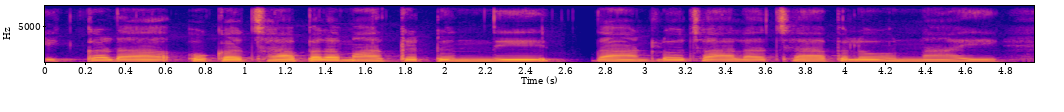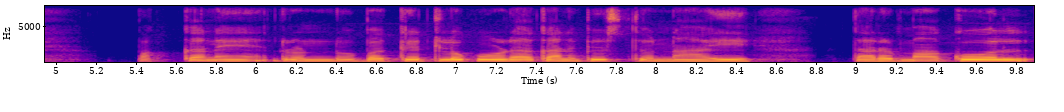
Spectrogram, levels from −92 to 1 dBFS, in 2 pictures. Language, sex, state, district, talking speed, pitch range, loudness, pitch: Telugu, female, Andhra Pradesh, Chittoor, 105 wpm, 200-215 Hz, -18 LUFS, 205 Hz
